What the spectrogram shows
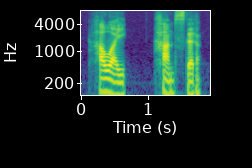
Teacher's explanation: En algunos lugares de América Latina se pronuncia de esta manera, en España también, pero es básicamente como en Hawái o en hamster, o como la H en inglés, que no tiene ese sonido fuerte de la garganta que es como la J nuestra, sino que es más suave. Es Hawái, hamster, J, ¿no?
